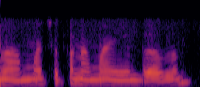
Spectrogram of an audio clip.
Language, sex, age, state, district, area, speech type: Telugu, male, 18-30, Andhra Pradesh, Krishna, urban, conversation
